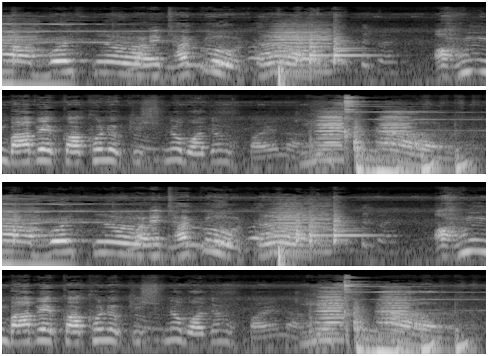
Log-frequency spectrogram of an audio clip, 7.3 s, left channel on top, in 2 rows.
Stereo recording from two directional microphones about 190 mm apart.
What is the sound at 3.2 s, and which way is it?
A man's voice, 15° right (ahead or behind).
